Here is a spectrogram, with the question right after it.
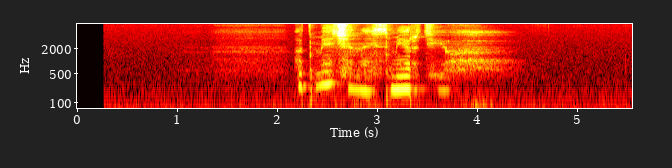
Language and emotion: Russian, sad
